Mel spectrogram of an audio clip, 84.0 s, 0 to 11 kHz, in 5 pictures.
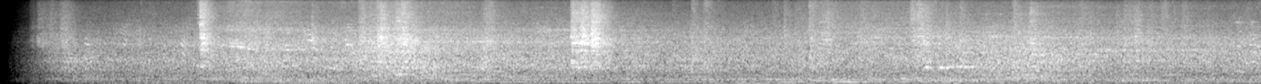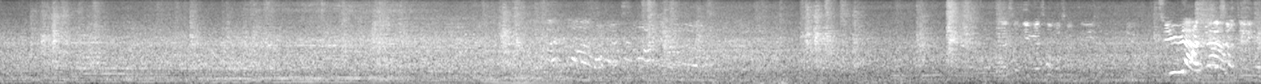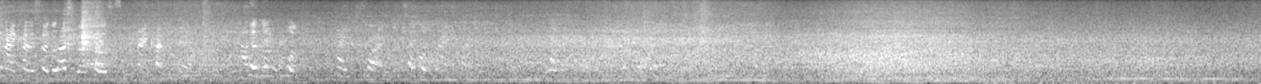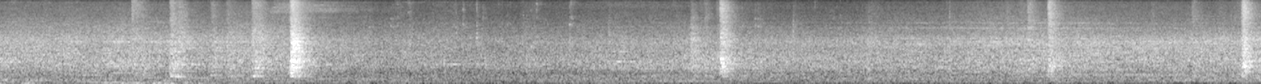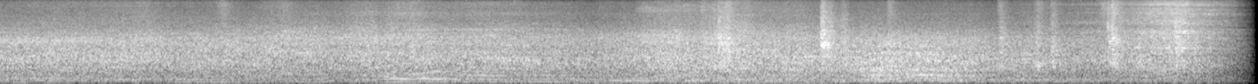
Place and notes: Kaohsiung, Taiwan - in the street
Restaurant are cleaning and washing dishes, Traffic Noise, Sony Hi-MD MZ-RH1, Sony ECM-MS907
